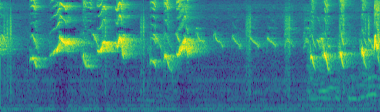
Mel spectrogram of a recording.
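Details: Greater green leafbird in full song to trigger rivals, giving squeaky, scratchy slurred notes and short chattering phrases in an uneven rhythm, with a low background hum.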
